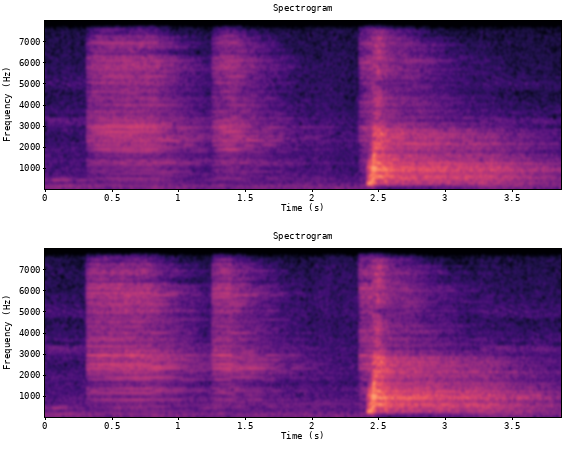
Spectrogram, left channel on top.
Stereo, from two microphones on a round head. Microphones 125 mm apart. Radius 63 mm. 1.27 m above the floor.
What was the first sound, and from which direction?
A doorbell, 30° right (ahead or behind).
